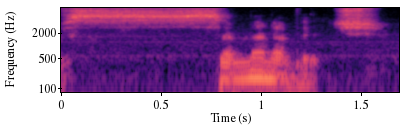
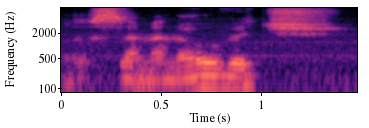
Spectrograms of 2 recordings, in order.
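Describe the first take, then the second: First: The stress is not on the third syllable. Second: The stress is on the third syllable. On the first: The speaker calls it wrong. "instead of Semenovich, which now I have stuck in my head" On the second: The speaker calls it right. "It is emphasized on the third syllable"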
